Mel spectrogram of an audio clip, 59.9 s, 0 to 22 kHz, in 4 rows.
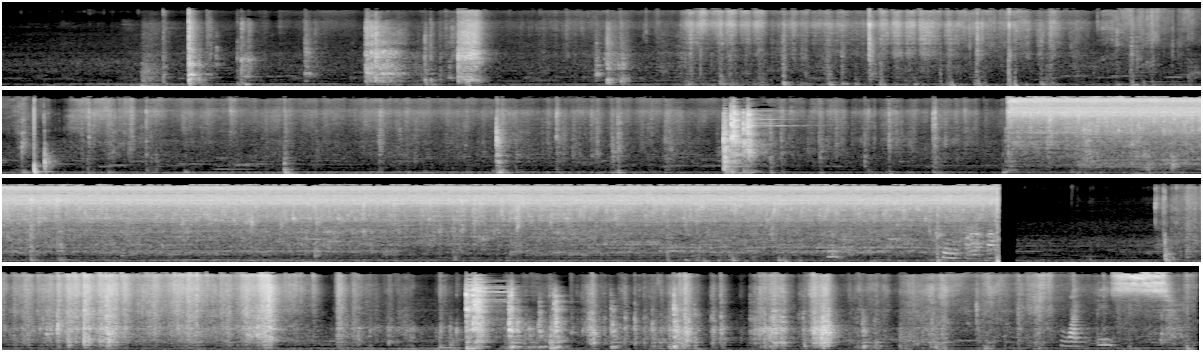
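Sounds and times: hand scrubbing wet basin: 8.5s - 15.0s.

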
